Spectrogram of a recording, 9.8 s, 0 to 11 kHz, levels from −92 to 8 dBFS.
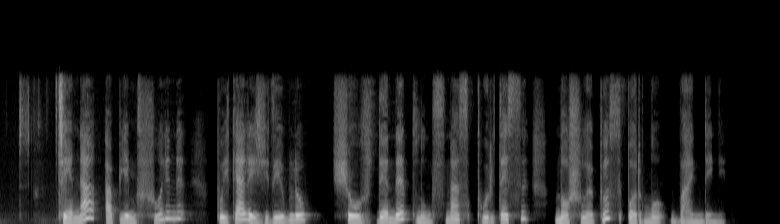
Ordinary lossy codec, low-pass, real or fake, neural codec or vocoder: Opus, 64 kbps; 7.2 kHz; fake; codec, 16 kHz, 0.5 kbps, FunCodec, trained on LibriTTS, 25 frames a second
